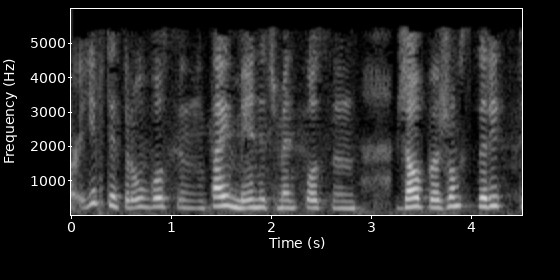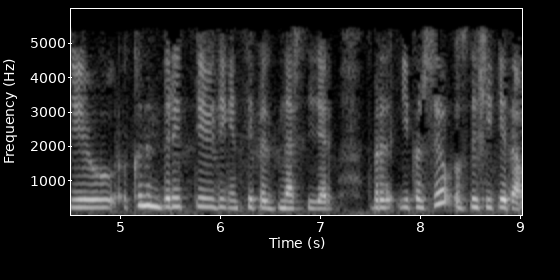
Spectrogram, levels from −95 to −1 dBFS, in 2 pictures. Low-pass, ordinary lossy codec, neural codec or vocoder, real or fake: 5.4 kHz; MP3, 32 kbps; codec, 16 kHz, 0.8 kbps, ZipCodec; fake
